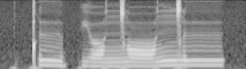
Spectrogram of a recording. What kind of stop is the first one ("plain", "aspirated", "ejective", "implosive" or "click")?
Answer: click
